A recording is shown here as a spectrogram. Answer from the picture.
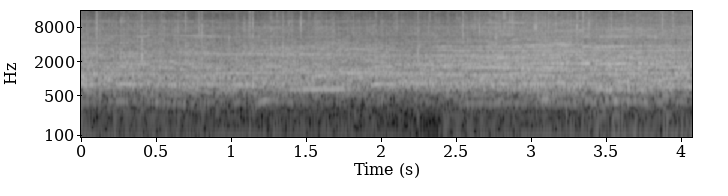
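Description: Background music with a steady bass line under a crowd of students cheering and shouting in stadium stands.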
